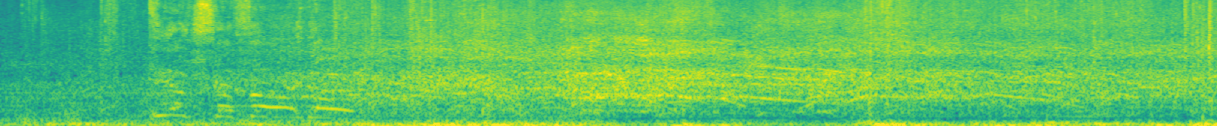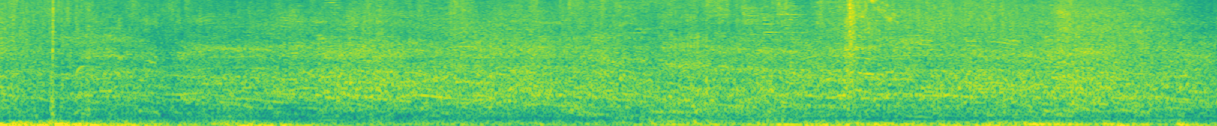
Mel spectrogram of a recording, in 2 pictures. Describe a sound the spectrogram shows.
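A battle roars with a dense crowd of clashing fighters and a deep rumble.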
